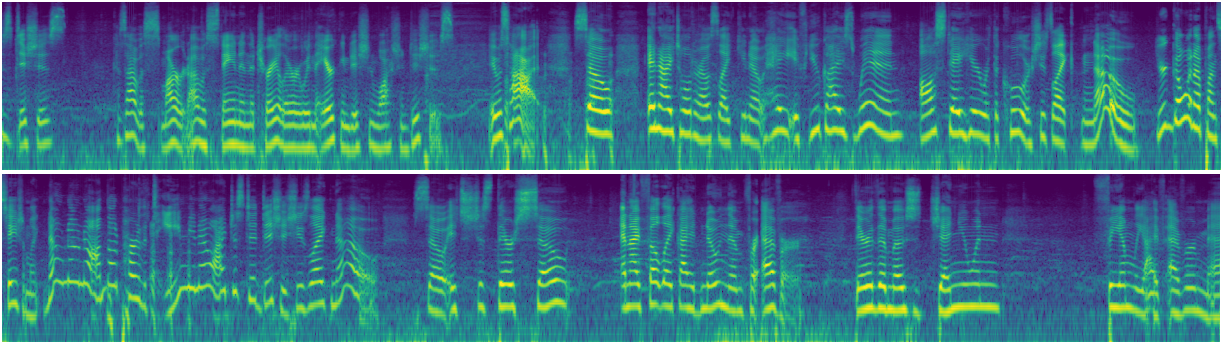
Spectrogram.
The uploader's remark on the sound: Live From The Jack Daniels BBQ Championship. At the Jack Daniel's World Championship BBQ Invitational.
